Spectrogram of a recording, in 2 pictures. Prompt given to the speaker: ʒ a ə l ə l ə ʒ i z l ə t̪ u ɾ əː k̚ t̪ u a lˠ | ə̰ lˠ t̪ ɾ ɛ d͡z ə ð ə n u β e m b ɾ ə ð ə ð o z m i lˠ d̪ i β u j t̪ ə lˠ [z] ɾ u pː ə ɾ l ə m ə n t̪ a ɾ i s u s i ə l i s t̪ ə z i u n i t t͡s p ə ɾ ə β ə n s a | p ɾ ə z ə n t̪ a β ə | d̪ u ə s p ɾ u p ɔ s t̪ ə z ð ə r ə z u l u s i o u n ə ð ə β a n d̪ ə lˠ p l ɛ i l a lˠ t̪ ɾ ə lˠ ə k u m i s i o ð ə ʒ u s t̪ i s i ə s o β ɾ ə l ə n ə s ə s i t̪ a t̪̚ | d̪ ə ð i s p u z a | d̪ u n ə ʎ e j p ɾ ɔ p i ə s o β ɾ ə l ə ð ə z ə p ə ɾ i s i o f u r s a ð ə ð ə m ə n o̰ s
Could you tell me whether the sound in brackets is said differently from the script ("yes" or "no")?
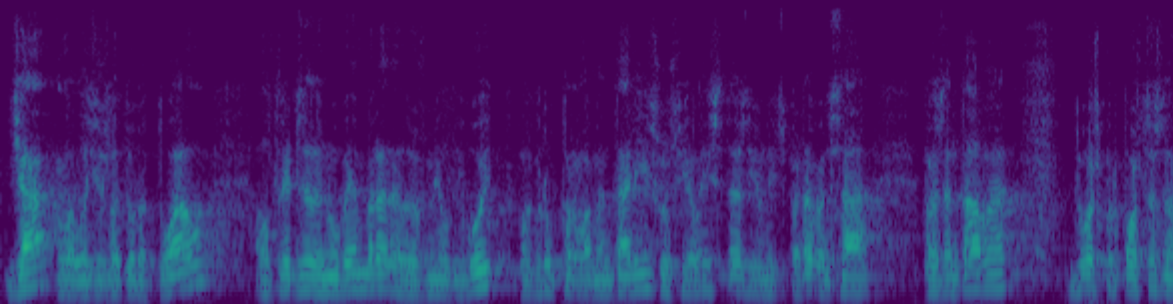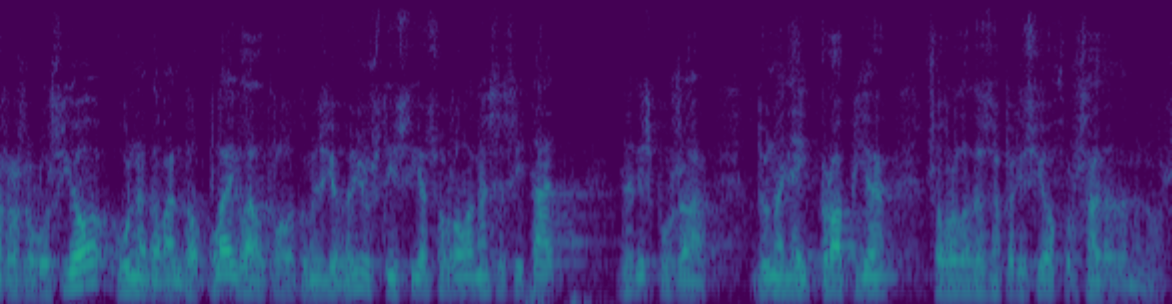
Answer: yes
